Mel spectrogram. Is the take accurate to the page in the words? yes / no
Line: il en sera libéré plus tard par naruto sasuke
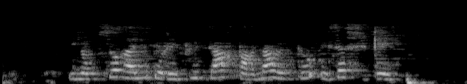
no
